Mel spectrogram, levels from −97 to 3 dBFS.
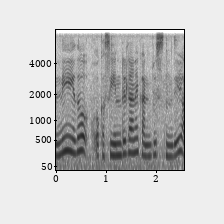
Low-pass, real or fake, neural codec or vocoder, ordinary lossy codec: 7.2 kHz; real; none; none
